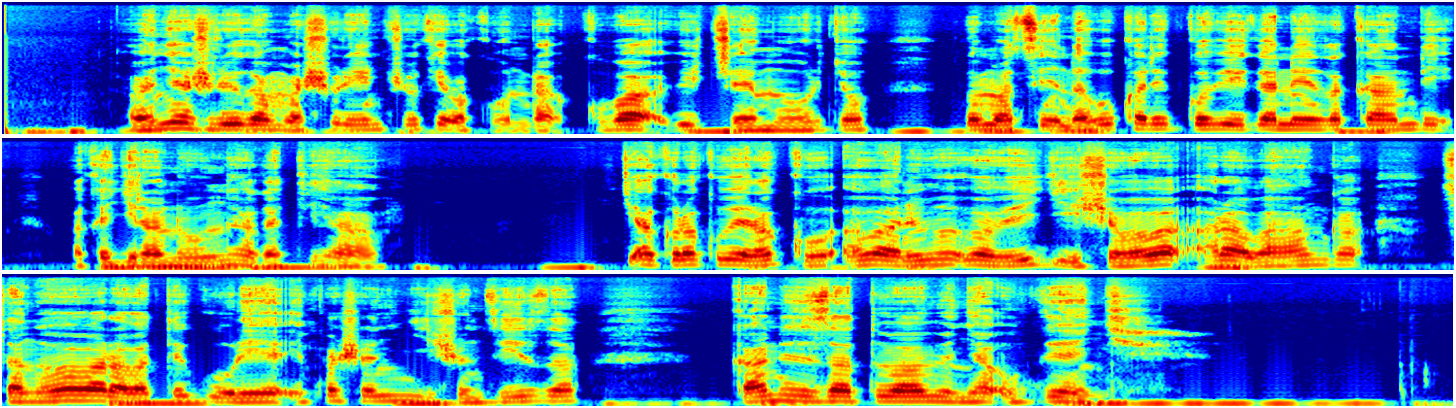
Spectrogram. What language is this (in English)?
Kinyarwanda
